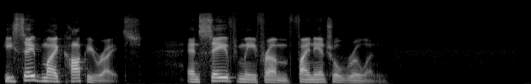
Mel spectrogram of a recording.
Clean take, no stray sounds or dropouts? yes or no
yes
